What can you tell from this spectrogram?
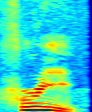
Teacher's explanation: Se pronuncia com som de F, de faca, fada, do português. Free, nós utilizamos os dentes superiores e o lábio inferior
